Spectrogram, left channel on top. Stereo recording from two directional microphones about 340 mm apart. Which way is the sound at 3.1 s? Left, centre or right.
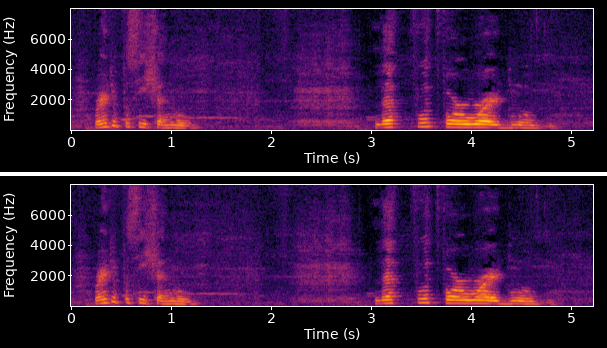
Centre.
